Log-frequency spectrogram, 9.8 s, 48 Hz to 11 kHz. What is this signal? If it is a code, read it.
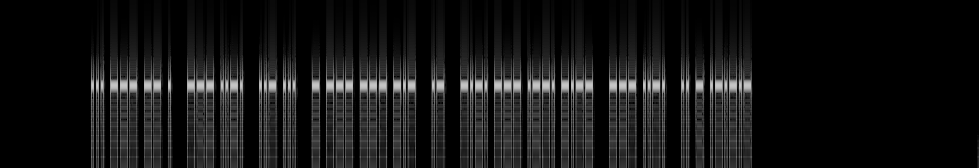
Morse code, heard as a keyed tone, about 48 wpm, 700 Hz. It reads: SOME OF US TOOK A COPY OF IT.
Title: Sentences from Top 1400 Words 50wpm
